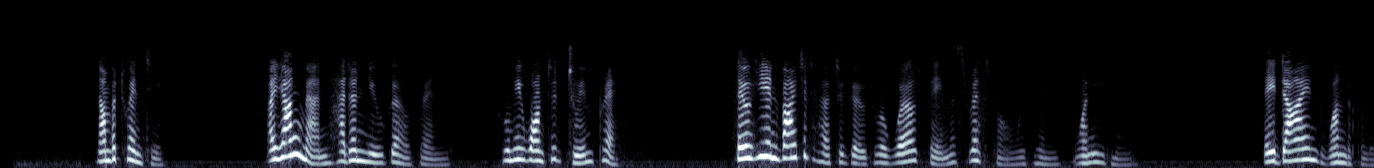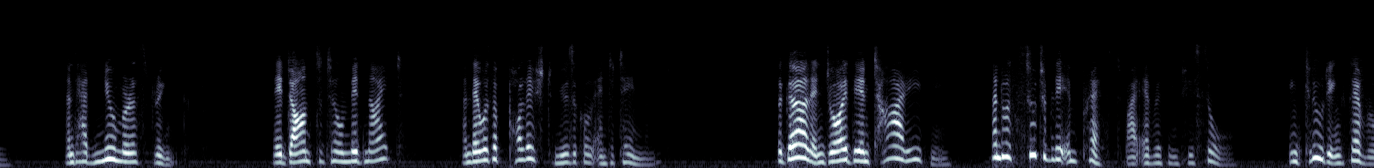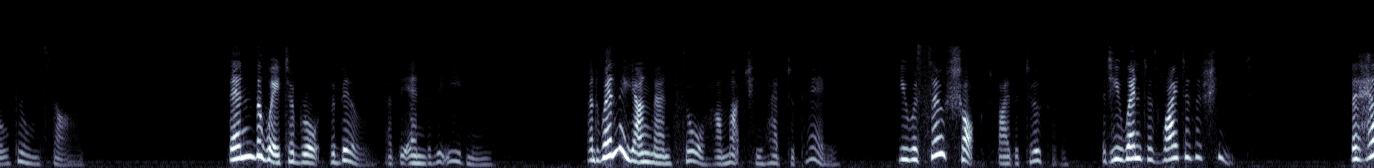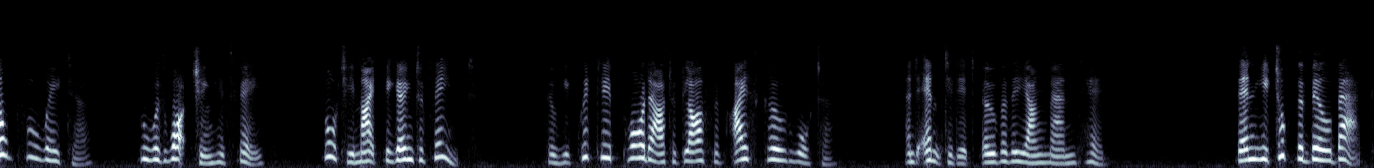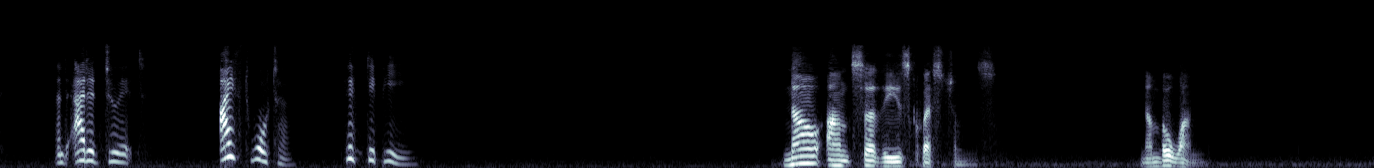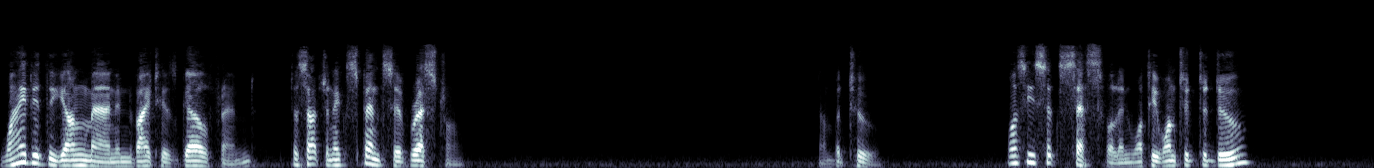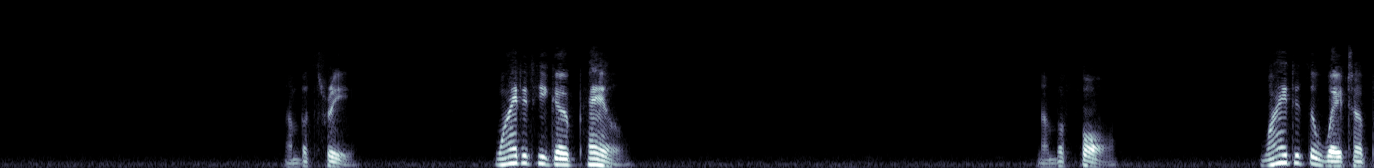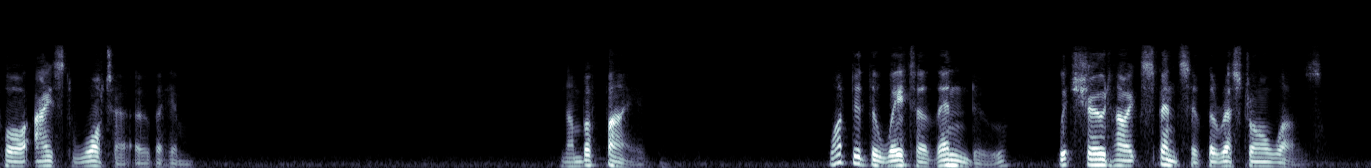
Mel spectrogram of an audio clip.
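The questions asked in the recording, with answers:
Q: Why did the young man invite his girlfriend to such an expensive restaurant?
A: He wanted to impress her.

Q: Was he successful in what he wanted to do?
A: Yes, she was suitably impressed.

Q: Why did he go pale?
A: He was shocked by how much the bill was.

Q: Why did the waiter pour iced water over him?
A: He thought the young man might faint.

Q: What did the waiter then do, which showed how expensive the restaurant was?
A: He added 50p for the iced water to the bill.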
